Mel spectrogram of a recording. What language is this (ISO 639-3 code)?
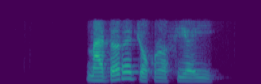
fas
